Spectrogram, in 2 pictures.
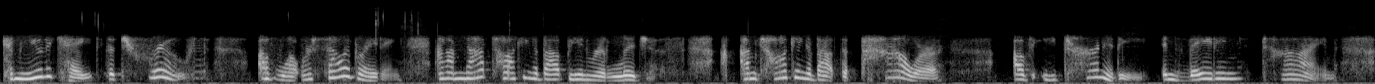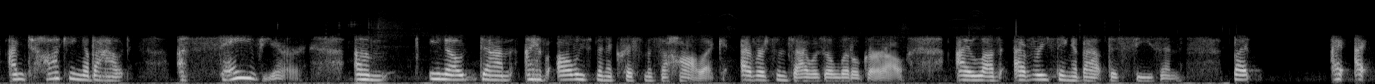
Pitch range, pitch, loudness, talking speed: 200-265 Hz, 230 Hz, -21 LUFS, 120 wpm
